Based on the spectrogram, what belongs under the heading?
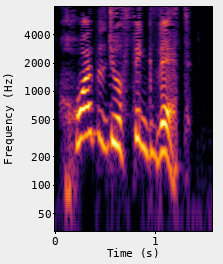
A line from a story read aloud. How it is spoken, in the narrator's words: snapped Bear Cub's grandmother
